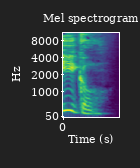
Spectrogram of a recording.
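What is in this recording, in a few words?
"eagle", British English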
